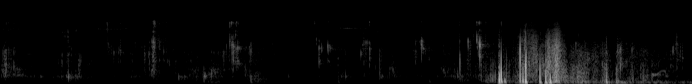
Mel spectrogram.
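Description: Close-up chewing of a mouthful of rice and curry eaten by hand, with soft wet clicks and smacks, then a run of louder chewing about five seconds in.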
